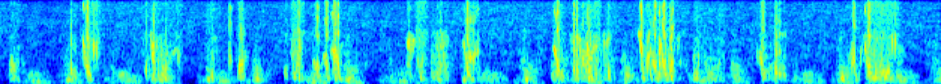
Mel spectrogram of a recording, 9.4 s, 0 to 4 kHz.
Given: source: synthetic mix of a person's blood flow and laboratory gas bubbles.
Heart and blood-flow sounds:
Doppler ultrasound of blood flow; precordium
0.08-0.20 s: bubbles
0.68-1.00 s: bubbles
1.41-1.83 s: bubbles
2.05-2.22 s: bubbles
2.27-2.50 s: bubbles
2.83-3.06 s: bubbles
3.12-3.46 s: bubbles
4.05-4.50 s: bubbles
4.59-4.80 s: bubbles
5.50-6.17 s: bubbles
6.35-6.82 s: bubbles
6.92-7.25 s: bubbles
7.55-7.88 s: bubbles
8.46-9.04 s: bubbles
From the record:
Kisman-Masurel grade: 243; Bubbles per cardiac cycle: several, 3 to 8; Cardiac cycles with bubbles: 100%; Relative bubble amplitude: loud (0.450 to 0.775); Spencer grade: 3 (all of the cardiac periods contain showers or single bubble signals, but not dominating or overriding the cardiac motion signals); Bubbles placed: only in the low amplitude regions of the cardiac cycle

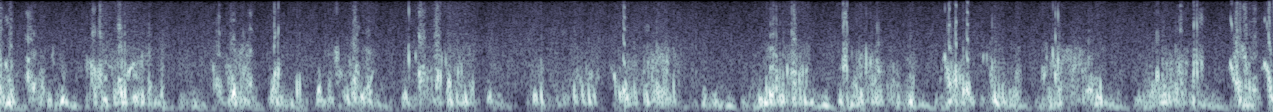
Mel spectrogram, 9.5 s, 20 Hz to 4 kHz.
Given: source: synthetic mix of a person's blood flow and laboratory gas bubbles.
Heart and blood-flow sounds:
Doppler ultrasound of blood flow; precordium
0.00-0.14 s: bubbles
0.18-0.50 s: bubbles
0.64-1.16 s: bubbles
1.20-1.25 s: bubbles
1.57-1.94 s: bubbles
2.00-2.29 s: bubbles
2.46-2.83 s: bubbles
3.02-3.58 s: bubbles
3.97-4.50 s: bubbles
4.54-5.10 s: bubbles
5.65-6.09 s: bubbles
6.27-6.88 s: bubbles
7.04-7.68 s: bubbles
7.80-8.33 s: bubbles
8.51-9.04 s: bubbles
9.21-9.55 s: bubbles
From the record:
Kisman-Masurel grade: 332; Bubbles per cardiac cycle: rolling drumbeat, 9 or more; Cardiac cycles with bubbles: 50 to 99%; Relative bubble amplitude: moderate (0.250 to 0.450); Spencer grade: 3 (all of the cardiac periods contain showers or single bubble signals, but not dominating or overriding the cardiac motion signals); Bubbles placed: anywhere in the cardiac cycle

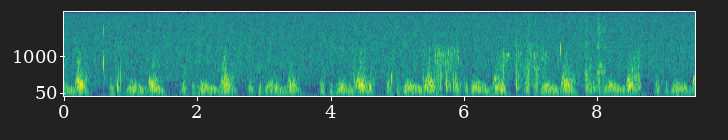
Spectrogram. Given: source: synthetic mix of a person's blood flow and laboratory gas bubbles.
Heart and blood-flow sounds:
Doppler ultrasound of blood flow; precordium
0.56-0.63 s: bubbles
0.74-0.89 s: bubbles
4.33-4.42 s: bubbles
4.87-4.96 s: bubbles
5.36-5.97 s: bubbles
6.51-6.70 s: bubbles
6.75-7.25 s: bubbles
7.41-7.49 s: bubbles
7.80-8.13 s: bubbles
8.49-8.67 s: bubbles
From the record:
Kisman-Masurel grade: 123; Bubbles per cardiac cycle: 1 to 2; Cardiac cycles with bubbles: 10 to 50%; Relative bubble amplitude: loud (0.450 to 0.775); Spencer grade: 2 (many but less than half of the cardiac periods contain bubble signals, singularly or in groups); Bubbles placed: anywhere in the cardiac cycle

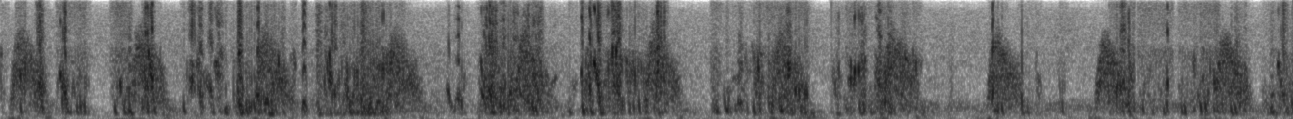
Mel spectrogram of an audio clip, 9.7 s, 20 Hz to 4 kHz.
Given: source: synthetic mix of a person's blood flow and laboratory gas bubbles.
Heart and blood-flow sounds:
Doppler ultrasound of blood flow; subclavian vein
0.00-0.07 s: bubbles
0.11-0.37 s: bubbles
0.41-0.68 s: bubbles
0.82-1.21 s: bubbles
1.34-3.09 s: bubbles
3.32-3.52 s: bubbles
3.57-4.18 s: bubbles
4.25-5.04 s: bubbles
5.31-6.09 s: bubbles
6.23-6.92 s: bubbles
7.40-7.56 s: bubbles
7.62-7.82 s: bubbles
7.92-8.02 s: bubbles
8.31-9.39 s: bubbles
9.45-9.70 s: bubbles
From the record:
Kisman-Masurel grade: 444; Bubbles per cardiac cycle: continuous sound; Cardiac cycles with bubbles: 100%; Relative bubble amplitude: maximal (0.775 to 0.999); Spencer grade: 4 (maximum detectable bubble signal sounding continuously throughout systole and diastole of every cardiac period, and overriding the amplitude of the normal cardiac signals); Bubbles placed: anywhere in the cardiac cycle

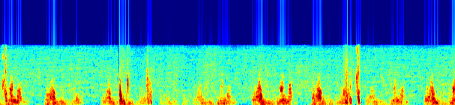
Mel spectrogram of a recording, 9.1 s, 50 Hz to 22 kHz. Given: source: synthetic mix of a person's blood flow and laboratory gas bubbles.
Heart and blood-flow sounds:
Doppler ultrasound of blood flow; precordium
0.04-0.17 s: bubbles
2.52-2.60 s: bubbles
2.93-3.04 s: bubbles
6.86-7.05 s: bubbles
7.12-7.22 s: bubbles
From the record:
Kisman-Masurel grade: 123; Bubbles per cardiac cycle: 1 to 2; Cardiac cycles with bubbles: 10 to 50%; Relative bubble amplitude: loud (0.450 to 0.775); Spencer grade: 2 (many but less than half of the cardiac periods contain bubble signals, singularly or in groups); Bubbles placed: only in the low amplitude regions of the cardiac cycle

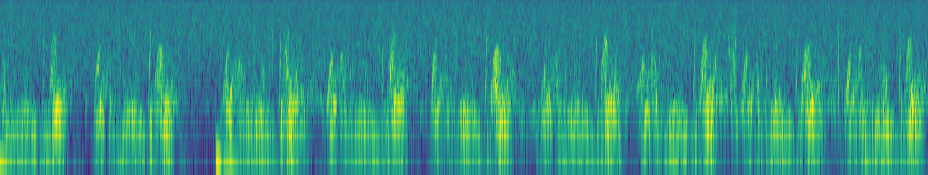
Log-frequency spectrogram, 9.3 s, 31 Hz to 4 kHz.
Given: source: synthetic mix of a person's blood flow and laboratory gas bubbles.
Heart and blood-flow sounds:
Doppler ultrasound of blood flow; precordium
7.18-7.45 s: bubbles
7.71-7.84 s: bubbles
8.00-8.06 s: bubbles
From the record:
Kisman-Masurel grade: 212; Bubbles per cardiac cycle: several, 3 to 8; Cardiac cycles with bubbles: 1 to 10%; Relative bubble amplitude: moderate (0.250 to 0.450); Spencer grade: 1 (occasional bubble signal discernible with the cardiac motion signal, with majority of cardiac periods free of bubbles); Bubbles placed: only in the low amplitude regions of the cardiac cycle

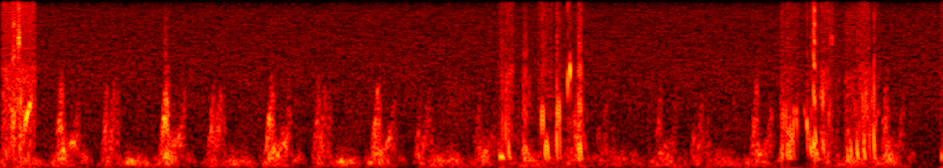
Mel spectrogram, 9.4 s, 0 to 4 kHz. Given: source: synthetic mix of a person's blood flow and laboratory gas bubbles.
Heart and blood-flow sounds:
Doppler ultrasound of blood flow; precordium
0.02-0.35 s: bubbles
4.96-5.14 s: bubbles
5.22-5.36 s: bubbles
5.38-5.86 s: bubbles
7.80-8.39 s: bubbles
8.44-8.79 s: bubbles
9.40-9.44 s: bubbles
From the record:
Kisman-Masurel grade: 223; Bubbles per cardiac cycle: several, 3 to 8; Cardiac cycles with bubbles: 10 to 50%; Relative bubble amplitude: loud (0.450 to 0.775); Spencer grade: 2 (many but less than half of the cardiac periods contain bubble signals, singularly or in groups); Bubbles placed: only in the low amplitude regions of the cardiac cycle

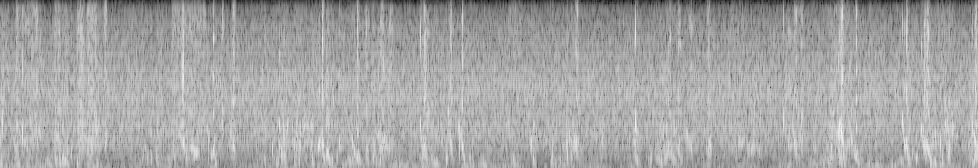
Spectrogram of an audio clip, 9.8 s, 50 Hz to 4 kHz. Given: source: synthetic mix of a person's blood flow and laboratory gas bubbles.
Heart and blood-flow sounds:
Doppler ultrasound of blood flow; precordium
0.00-0.09 s: bubbles
0.12-0.43 s: bubbles
0.52-1.10 s: bubbles
1.31-2.39 s: bubbles
2.55-4.00 s: bubbles
4.18-4.77 s: bubbles
5.08-5.21 s: bubbles
5.27-5.39 s: bubbles
5.48-5.83 s: bubbles
5.99-6.06 s: bubbles
6.30-6.43 s: bubbles
6.46-6.96 s: bubbles
7.05-7.14 s: bubbles
7.18-7.63 s: bubbles
7.80-8.04 s: bubbles
8.07-8.18 s: bubbles
8.21-8.65 s: bubbles
9.00-9.79 s: bubbles
From the record:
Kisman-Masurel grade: 343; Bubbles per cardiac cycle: rolling drumbeat, 9 or more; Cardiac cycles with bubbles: 100%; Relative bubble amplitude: loud (0.450 to 0.775); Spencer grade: 3 (all of the cardiac periods contain showers or single bubble signals, but not dominating or overriding the cardiac motion signals); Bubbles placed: anywhere in the cardiac cycle

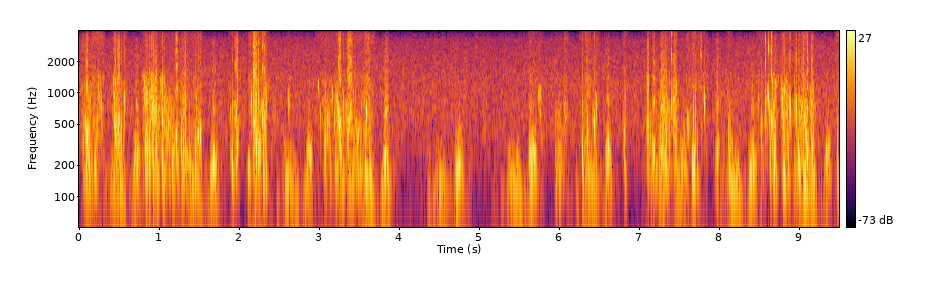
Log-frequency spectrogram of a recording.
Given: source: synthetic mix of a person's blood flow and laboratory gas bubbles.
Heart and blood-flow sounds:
Doppler ultrasound of blood flow; precordium
0.02-0.33 s: bubbles
0.41-0.61 s: bubbles
0.77-1.55 s: bubbles
1.87-2.04 s: bubbles
2.08-2.39 s: bubbles
2.60-2.66 s: bubbles
2.96-3.70 s: bubbles
5.60-5.80 s: bubbles
5.94-6.12 s: bubbles
6.25-6.51 s: bubbles
6.79-6.86 s: bubbles
7.07-7.86 s: bubbles
7.96-8.04 s: bubbles
8.08-8.18 s: bubbles
8.46-9.22 s: bubbles
9.45-9.50 s: bubbles
From the record:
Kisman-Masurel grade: 333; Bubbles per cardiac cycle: rolling drumbeat, 9 or more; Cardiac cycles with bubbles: 50 to 99%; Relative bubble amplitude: loud (0.450 to 0.775); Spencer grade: 3 (all of the cardiac periods contain showers or single bubble signals, but not dominating or overriding the cardiac motion signals); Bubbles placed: only in the low amplitude regions of the cardiac cycle

